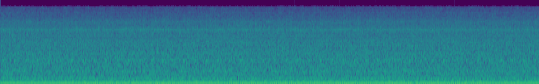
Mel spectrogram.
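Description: A diesel truck engine drones while cruising.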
